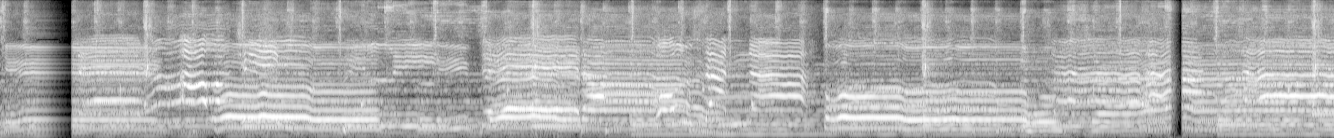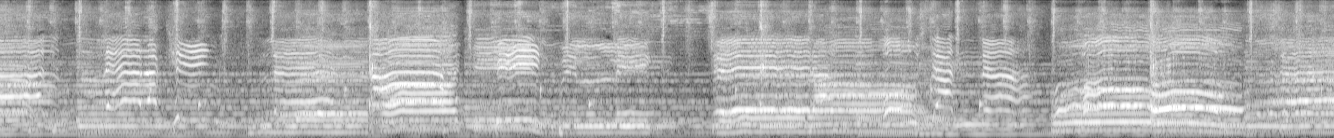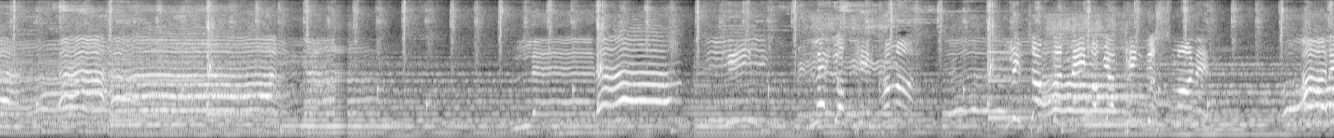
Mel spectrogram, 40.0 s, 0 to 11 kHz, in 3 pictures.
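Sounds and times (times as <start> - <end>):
group singing a slow praise song: 0.0 - 40.0.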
